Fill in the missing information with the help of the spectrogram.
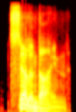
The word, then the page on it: celandine: British English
